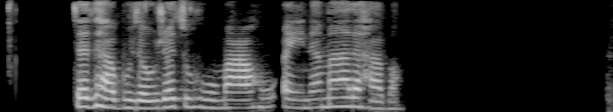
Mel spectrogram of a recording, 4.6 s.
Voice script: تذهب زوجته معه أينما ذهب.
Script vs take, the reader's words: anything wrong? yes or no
no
